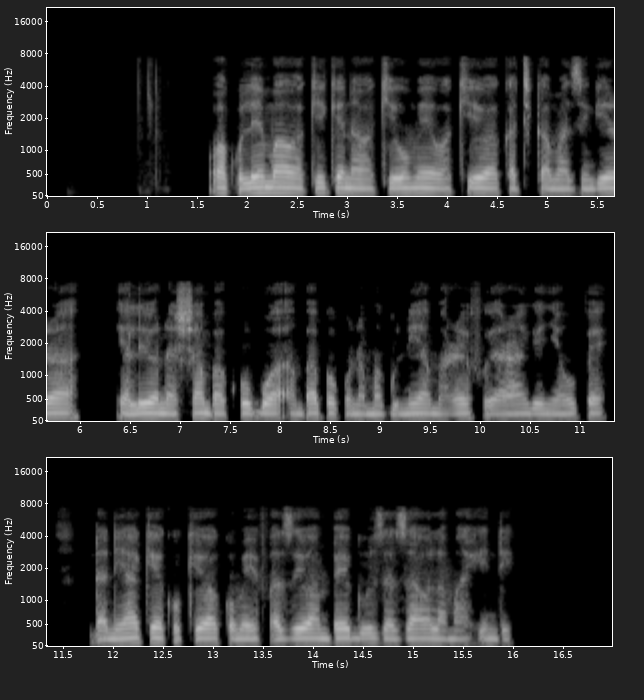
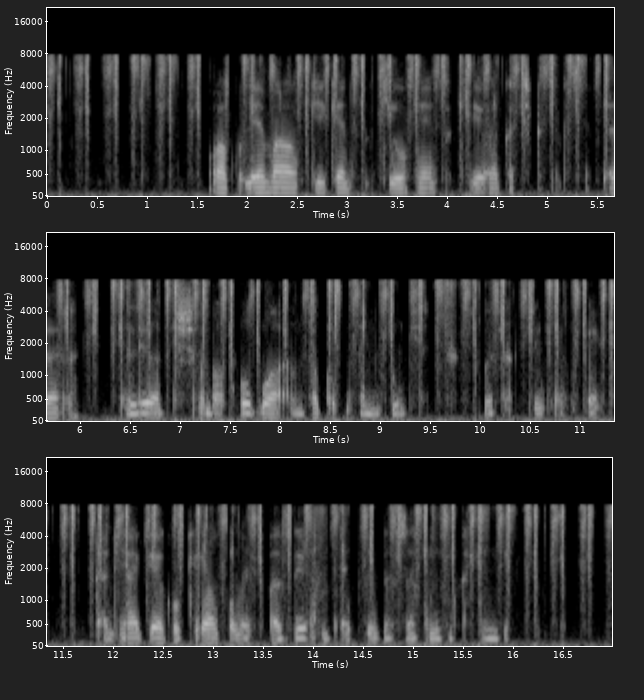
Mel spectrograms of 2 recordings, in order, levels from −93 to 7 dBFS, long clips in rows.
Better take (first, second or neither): first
